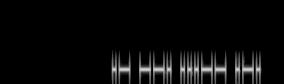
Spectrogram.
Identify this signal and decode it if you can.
Morse code, heard as a keyed tone, about 34 wpm, 700 Hz. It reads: AG3R
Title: Call Signs Repeated 3x - 35wpm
